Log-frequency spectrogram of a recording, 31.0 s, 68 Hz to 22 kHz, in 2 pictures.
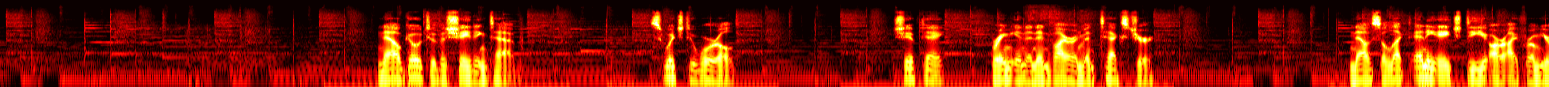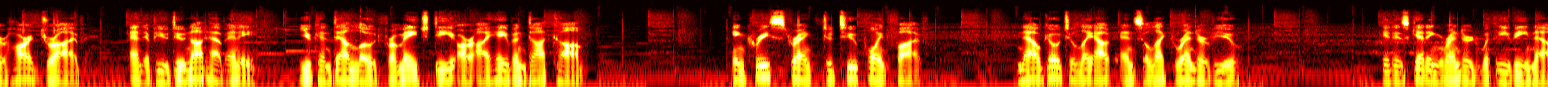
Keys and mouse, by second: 1.6 middle click, 2.3 s, 26.0 click, 28.3 click, 28.8 click, 29.3 middle click, 29.6 middle click.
